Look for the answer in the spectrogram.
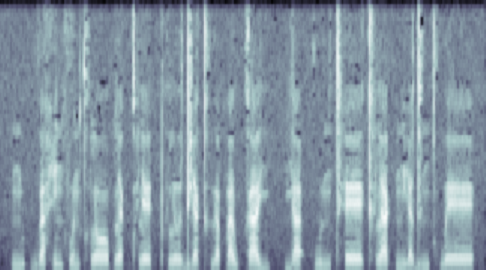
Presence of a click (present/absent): absent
